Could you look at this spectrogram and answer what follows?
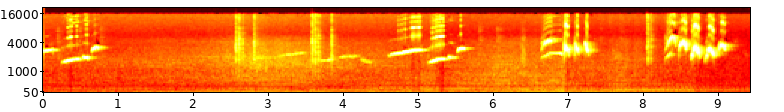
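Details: White-rumped shama singing to stir other birds to answer: scattered clear whistled slurs and short phrases separated by gaps, ending in a burst of bright, quickly repeated notes over faint background hum.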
